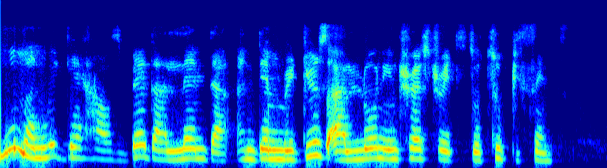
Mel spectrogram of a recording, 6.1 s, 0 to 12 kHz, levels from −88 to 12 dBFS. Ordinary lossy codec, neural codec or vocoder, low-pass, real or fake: none; none; 7.2 kHz; real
